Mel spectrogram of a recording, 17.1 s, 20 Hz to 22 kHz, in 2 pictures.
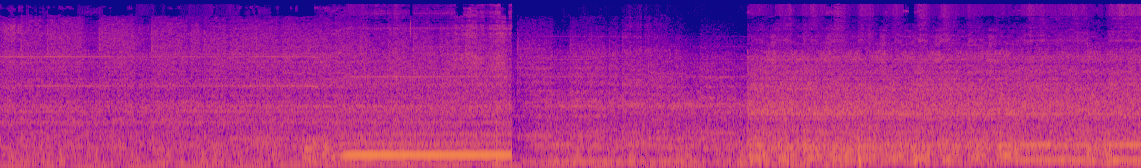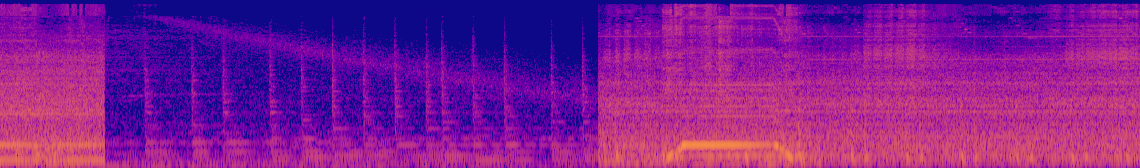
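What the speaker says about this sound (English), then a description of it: "we can head on over to the 3D printer." A 3D printer runs with quiet mechanical whirring, its pitched stepper-motor tones shifting from one movement segment to the next and pausing briefly in between.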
